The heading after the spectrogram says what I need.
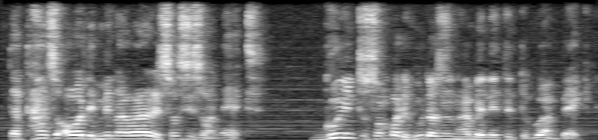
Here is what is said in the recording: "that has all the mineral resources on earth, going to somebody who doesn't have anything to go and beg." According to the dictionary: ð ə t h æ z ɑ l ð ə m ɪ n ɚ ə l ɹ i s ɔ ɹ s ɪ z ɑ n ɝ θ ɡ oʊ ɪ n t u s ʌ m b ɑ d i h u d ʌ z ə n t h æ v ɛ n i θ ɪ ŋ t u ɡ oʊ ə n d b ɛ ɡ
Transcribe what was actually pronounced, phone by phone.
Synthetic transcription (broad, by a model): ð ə t h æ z ɑ l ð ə m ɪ n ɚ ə l ɹ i s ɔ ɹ s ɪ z ɑ n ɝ t ɡ oʊ ɪ n t u s ʌ m b ɑ d i h u d ʌ z ə n t h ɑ v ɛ n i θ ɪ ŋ t u ɡ oʊ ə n b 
